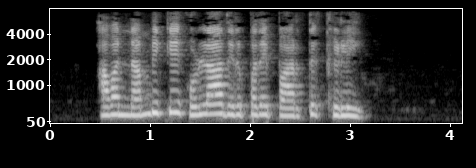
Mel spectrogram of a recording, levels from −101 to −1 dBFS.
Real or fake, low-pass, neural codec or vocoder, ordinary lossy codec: real; 7.2 kHz; none; MP3, 48 kbps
